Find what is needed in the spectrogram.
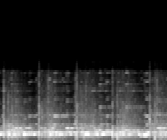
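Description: Live band music: a harmonica played into a microphone carries a held, high lead line over a drum kit keeping a steady beat of about two hits a second.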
